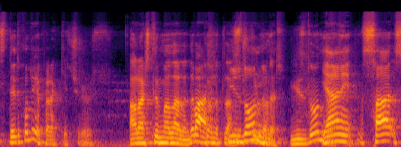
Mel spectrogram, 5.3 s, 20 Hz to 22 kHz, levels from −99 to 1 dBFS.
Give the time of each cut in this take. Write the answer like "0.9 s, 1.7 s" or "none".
none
